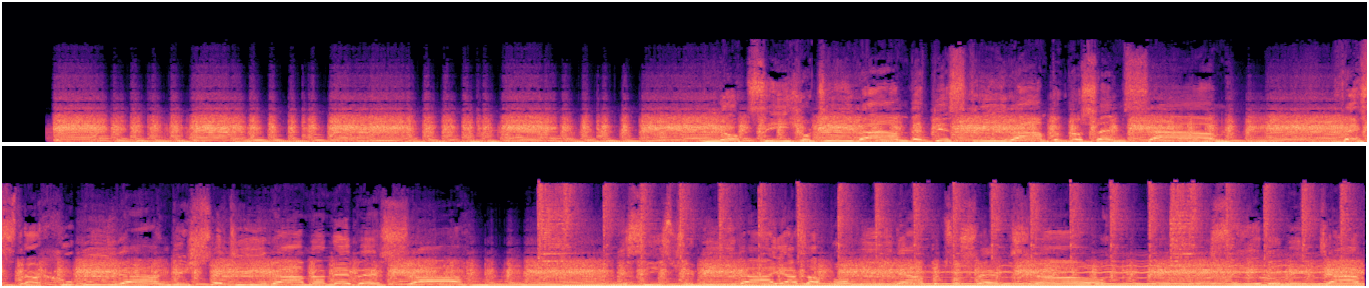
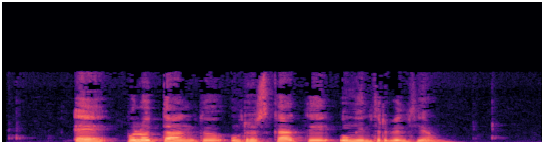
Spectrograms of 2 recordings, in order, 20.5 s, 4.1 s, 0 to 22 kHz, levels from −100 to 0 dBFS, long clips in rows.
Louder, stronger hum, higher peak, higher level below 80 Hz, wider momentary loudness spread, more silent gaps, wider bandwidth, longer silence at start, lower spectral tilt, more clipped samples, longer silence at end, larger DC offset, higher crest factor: first, -14 LUFS vs -23 LUFS; neither; first, 0 dBFS vs -6 dBFS; first, -42 dBFS vs -66 dBFS; second, 6 LU vs 9 LU; neither; first, 16.5 kHz vs 11.5 kHz; second, 0.35 s vs 0.55 s; second, -4.5 dB/octave vs -6 dB/octave; neither; second, 0 s vs 0.65 s; neither; about the same, 14 dB vs 16 dB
